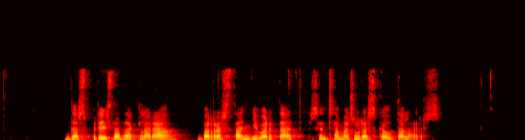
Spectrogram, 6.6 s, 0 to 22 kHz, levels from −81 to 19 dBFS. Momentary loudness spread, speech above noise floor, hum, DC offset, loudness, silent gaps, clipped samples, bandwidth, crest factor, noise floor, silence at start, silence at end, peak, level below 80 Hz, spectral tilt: 10 LU; 60 dB; none; under 0.1%; -22 LUFS; none; under 0.1%; 11.5 kHz; 18 dB; -81 dBFS; 0.8 s; 1.1 s; -4 dBFS; -76 dBFS; -5.5 dB/octave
